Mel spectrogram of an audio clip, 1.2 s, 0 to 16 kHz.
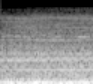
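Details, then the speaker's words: McQuay water-source heat pump in cooling mode, after contactor replacement, with the strainer clean. An even, constant low hum with no knocking or surging, at 55 psi suction and 185 psi head, down from over 300 psi before: normal running. "all right everything's going well got a 55 pound back 185 pound head not over 300 anymore and climbing"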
